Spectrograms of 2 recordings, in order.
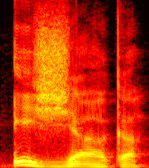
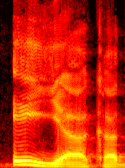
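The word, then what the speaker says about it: إياك: this one is that wherever you get ya with a shadda, it should not be pronounced with a harsh sounding voice. So it should not be Ijaka. Okay, it should be Iyaka.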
